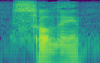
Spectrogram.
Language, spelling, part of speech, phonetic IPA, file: Czech, soli, noun, [ˈsolɪ], Cs-soli.ogg
- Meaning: inflection of sůl: 1. genitive/dative/vocative/locative singular 2. nominative/accusative/vocative plural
